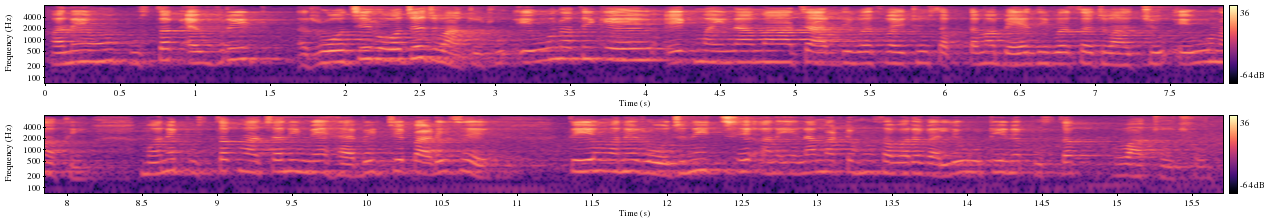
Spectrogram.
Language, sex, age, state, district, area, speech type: Gujarati, female, 45-60, Gujarat, Surat, urban, spontaneous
